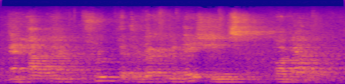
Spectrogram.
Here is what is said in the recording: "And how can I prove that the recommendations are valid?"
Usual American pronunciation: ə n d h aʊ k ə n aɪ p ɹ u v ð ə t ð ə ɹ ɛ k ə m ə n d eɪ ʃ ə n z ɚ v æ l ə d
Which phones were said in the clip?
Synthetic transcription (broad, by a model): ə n h aʊ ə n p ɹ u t ð ə t ð ə ɹ ɛ k ə m ə n d eɪ ʃ ə n z ɚ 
